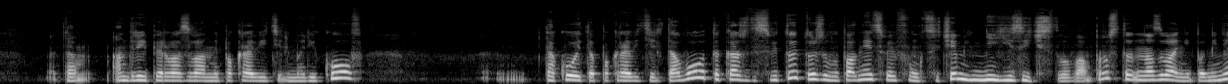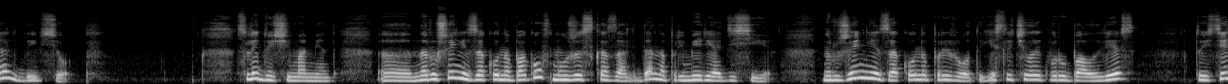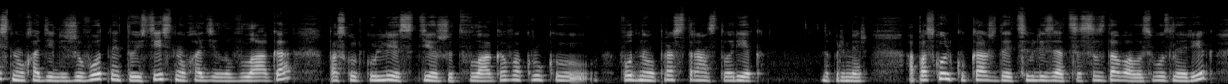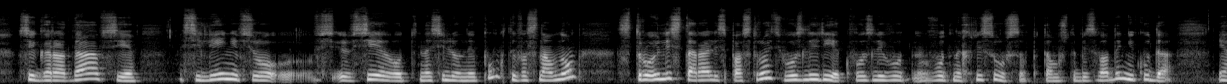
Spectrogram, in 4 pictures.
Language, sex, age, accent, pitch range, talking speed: Russian, female, 30-49, native, 175-225 Hz, 110 wpm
